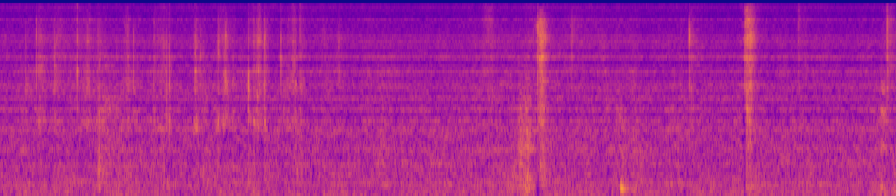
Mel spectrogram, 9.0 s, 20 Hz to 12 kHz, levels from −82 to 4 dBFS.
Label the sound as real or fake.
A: fake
